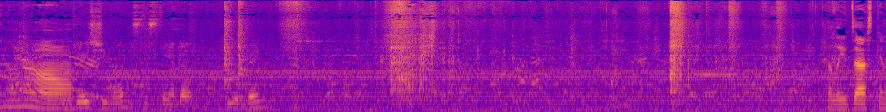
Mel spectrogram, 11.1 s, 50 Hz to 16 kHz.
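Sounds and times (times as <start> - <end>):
low outdoor background rumble: 0.0 - 11.0
sharp scrape or clank: 4.8 - 5.6.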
